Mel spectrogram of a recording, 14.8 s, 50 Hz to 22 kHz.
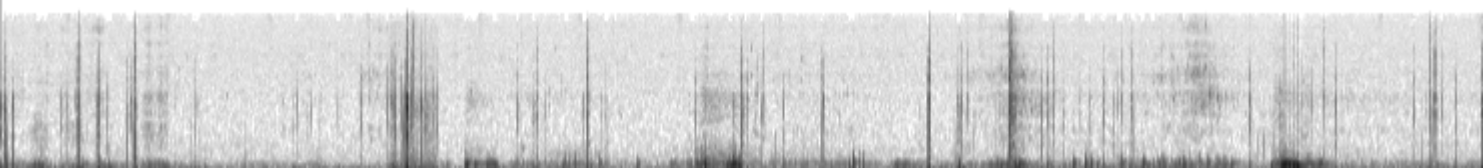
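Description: River water recorded underwater, muffled: a steady low rumble of flowing water, with many sharp clicks and a few louder knocks about 4, 10 and 13 seconds in.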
